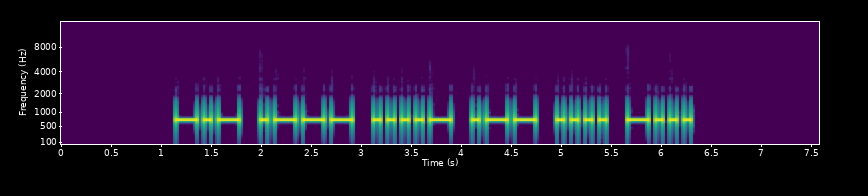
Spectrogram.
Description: Morse code, heard as a keyed tone, about 17 wpm, 700 Hz. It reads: KJ4WHB
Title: USA Call Signs 17wpm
